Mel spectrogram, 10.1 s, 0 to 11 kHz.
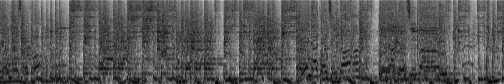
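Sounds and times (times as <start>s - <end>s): band music: 0.0s - 10.0s
drums and percussion: 0.0s - 10.0s.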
